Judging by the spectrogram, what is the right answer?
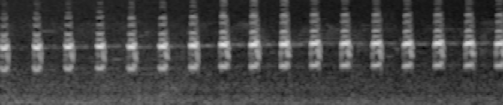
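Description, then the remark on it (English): A snipe sings from the ground: a steady, rapid series of about sixteen identical sharp notes, evenly spaced and fairly loud, repeating like a mechanical chant with no talking. “Snipes also sing from the ground.”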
